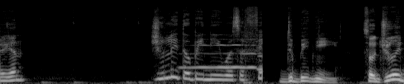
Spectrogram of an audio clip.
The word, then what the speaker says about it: d'Aubigny: names as a whole, Julie Debigny, who I'm sure that's not how you pronounce her name. Let me get an actual pronunciation of her name. An actual pronunciation of her name. Julie d'Aubigny was a famous 17th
